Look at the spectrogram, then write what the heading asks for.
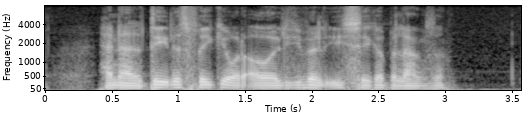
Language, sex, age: Danish, male, 24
